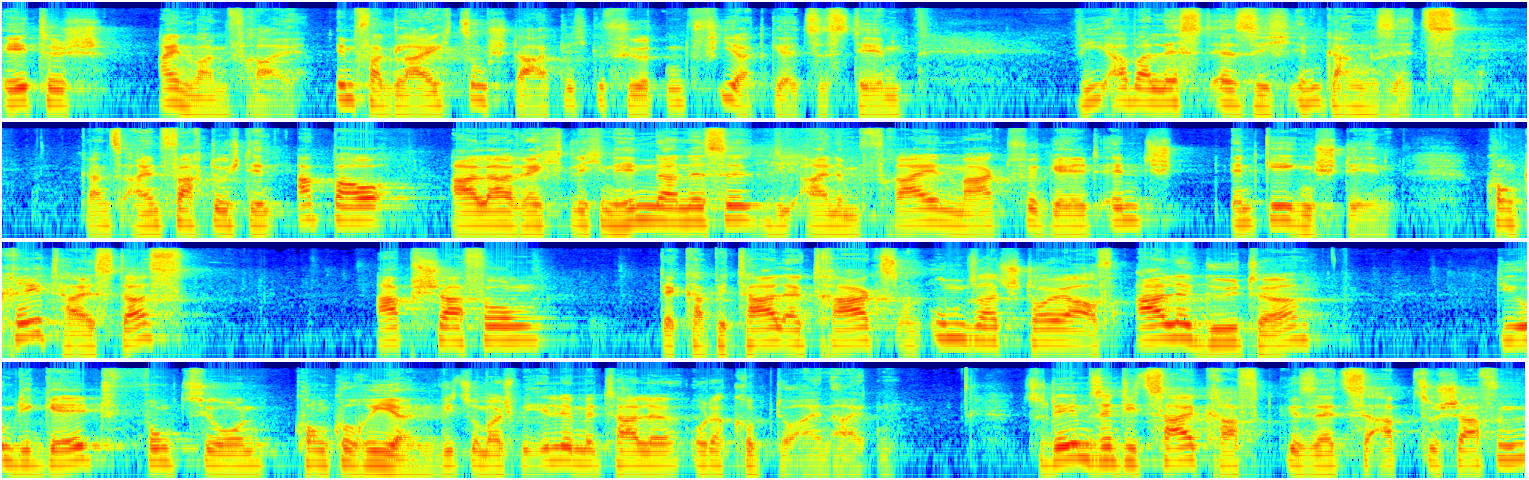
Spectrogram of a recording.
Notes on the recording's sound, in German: gehalten auf dem Seminar der Friedrich August von Hayek-Gesellschaft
